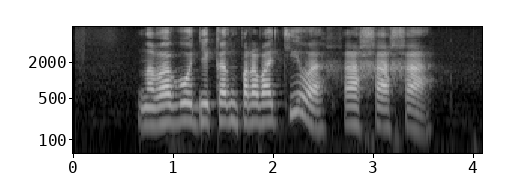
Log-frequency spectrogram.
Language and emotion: Russian, neutral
